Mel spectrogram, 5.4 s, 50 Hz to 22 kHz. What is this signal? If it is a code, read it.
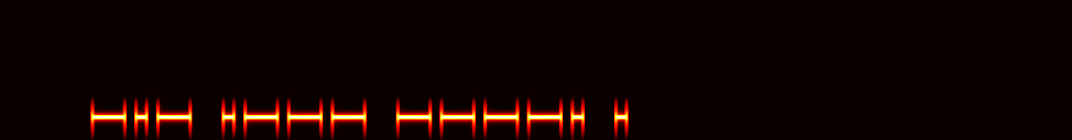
Morse code, heard as a keyed tone, about 22 wpm, 700 Hz. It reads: KJ9E
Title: USA Call Signs - 4 Characters - Repeated 3x - 22wpm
